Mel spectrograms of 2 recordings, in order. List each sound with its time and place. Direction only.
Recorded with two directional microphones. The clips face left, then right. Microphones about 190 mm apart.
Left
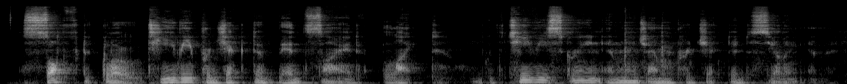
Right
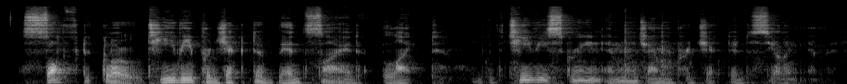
0.2 s speech: 15° right (ahead or behind); by 4.4 s 30° right (ahead or behind)
4.8 s speech: 15° right (ahead or behind); by 8.2 s centre (ahead or behind)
